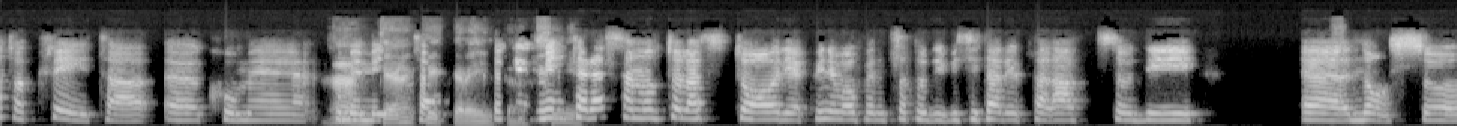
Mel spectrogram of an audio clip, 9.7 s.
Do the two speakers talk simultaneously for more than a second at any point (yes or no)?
yes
